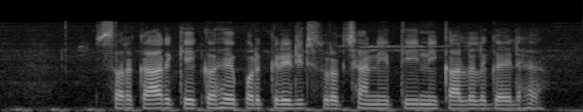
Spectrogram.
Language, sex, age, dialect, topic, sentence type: Magahi, male, 25-30, Western, banking, statement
